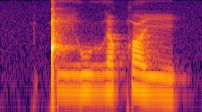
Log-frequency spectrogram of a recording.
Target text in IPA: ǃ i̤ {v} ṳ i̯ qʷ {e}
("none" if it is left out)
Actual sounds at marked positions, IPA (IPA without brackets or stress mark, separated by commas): w, i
